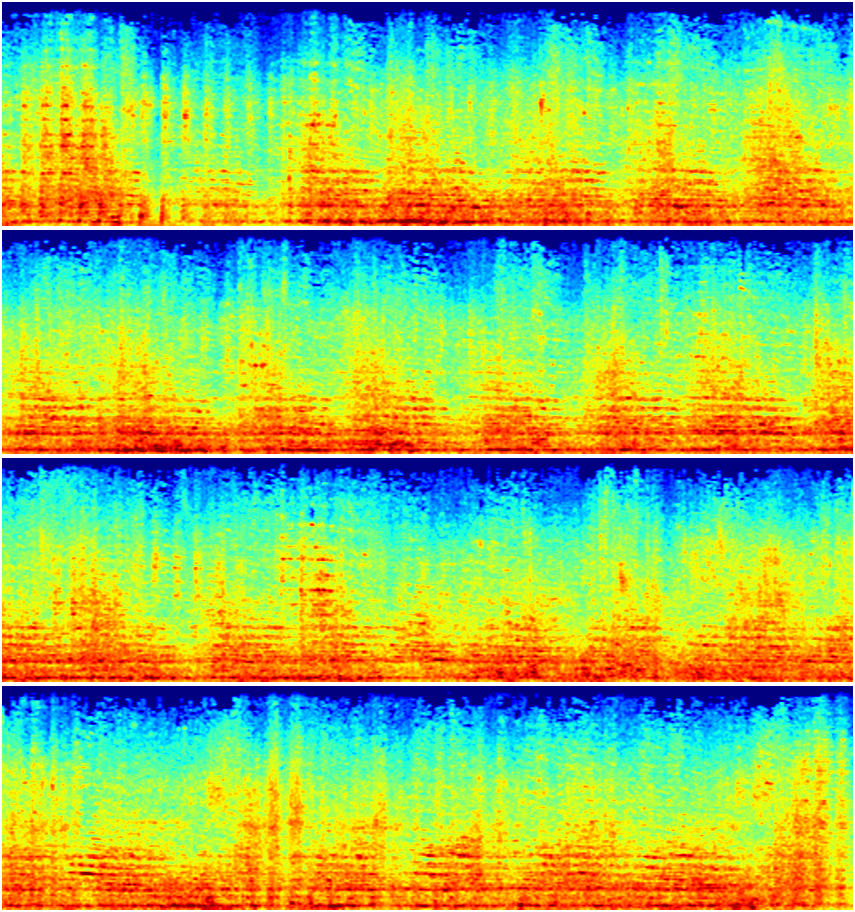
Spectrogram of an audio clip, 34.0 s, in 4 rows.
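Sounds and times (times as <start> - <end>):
steel wheels rumbling on rail: 0.0 - 34.0
train trucks clattering: 0.0 - 34.0.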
